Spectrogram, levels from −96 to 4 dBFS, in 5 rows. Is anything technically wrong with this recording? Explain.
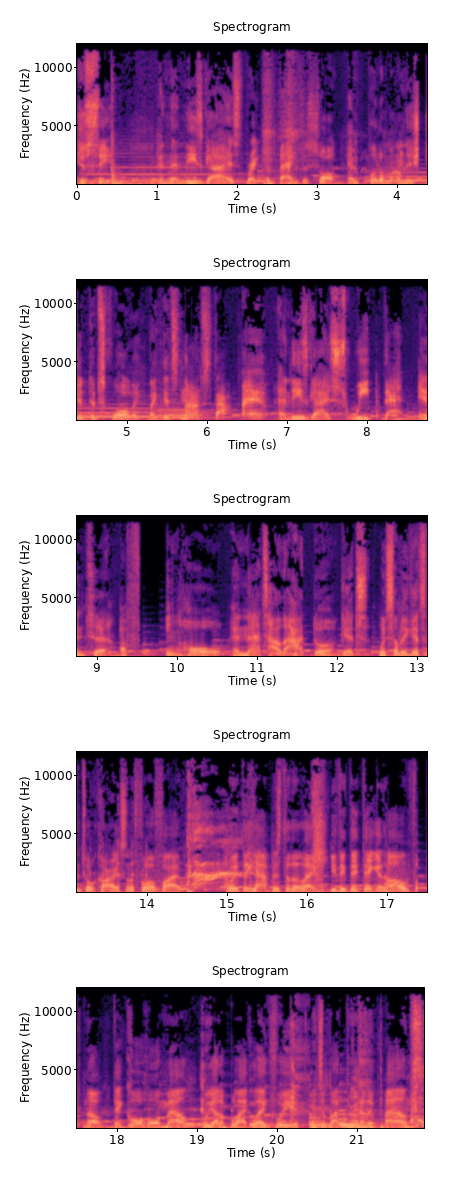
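No, nothing in the signal points to a technical fault, with no disturbances, dropouts or distortions heard anywhere in the audio.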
